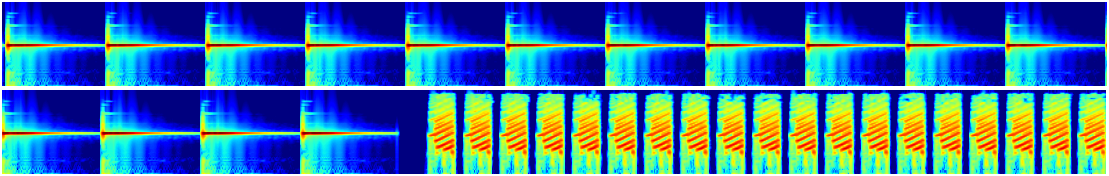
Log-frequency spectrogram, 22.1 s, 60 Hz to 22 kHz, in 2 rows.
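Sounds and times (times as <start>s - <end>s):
electronic timer ding: 15.4s - 22.0s
pulsing alarm with rising sweeps: 15.4s - 22.0s.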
